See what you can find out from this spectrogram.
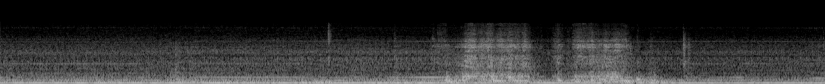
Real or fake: real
